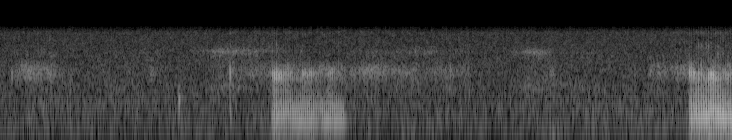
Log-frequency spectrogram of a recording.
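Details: Female Boston Terrier asleep and snoring loudly through her short snout, two loud rasping snores separated by several seconds of quiet breathing.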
